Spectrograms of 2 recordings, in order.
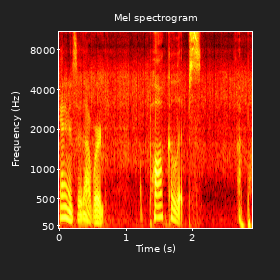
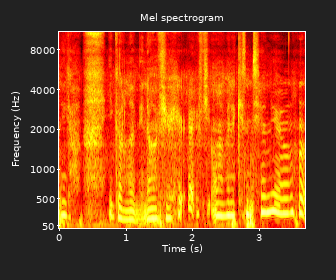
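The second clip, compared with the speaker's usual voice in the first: acted, high, seductive, come-hither put-on voice; 7 semitones higher than usual. Retelling how he pretended on air to his audience, in a put-on horny, soft voice. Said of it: "I said in a real horny, soft voice".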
